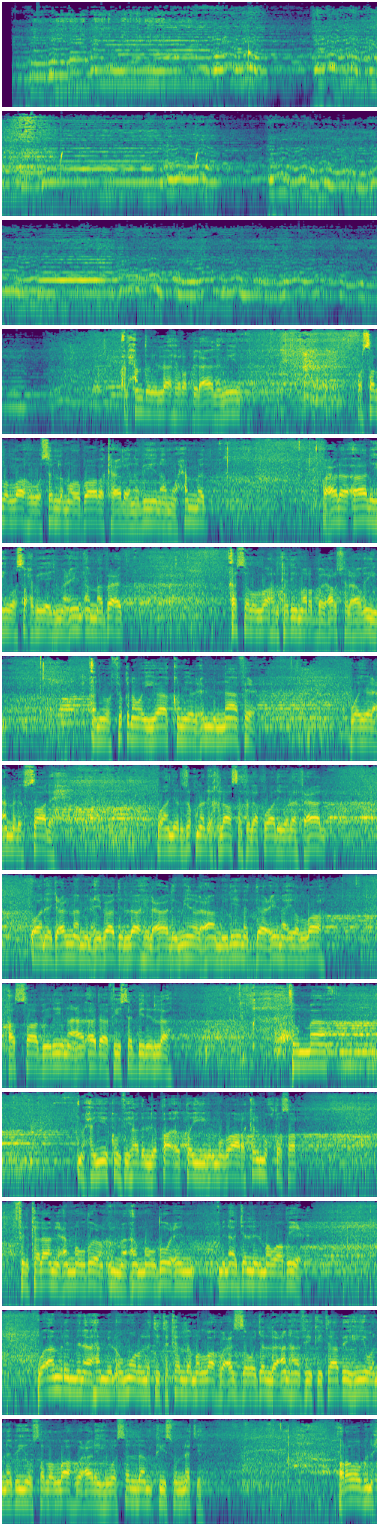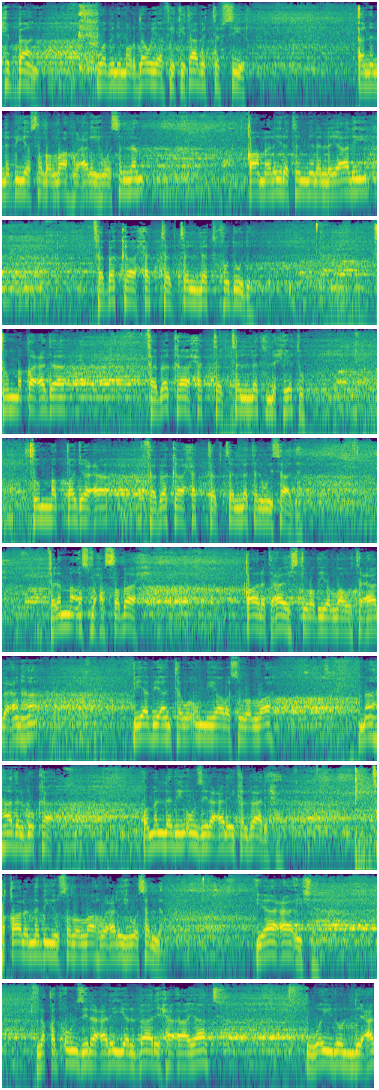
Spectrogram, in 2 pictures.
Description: فضل ذكر الله - كلمة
